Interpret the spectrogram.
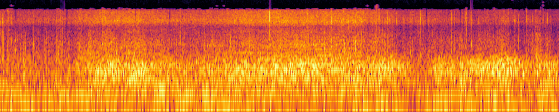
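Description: Folk-race (jokkis) car's engine running hard at racing speed, heard from a roof-mounted camera with wind noise on the microphone; the sound briefly drops a little after five seconds in.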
